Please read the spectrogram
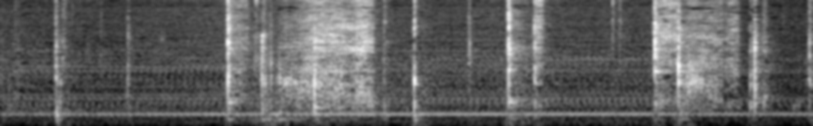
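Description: A spoon stirring thick, creamy steel-cut oat porridge in a slow-cooker crock, in several short, irregular scraping strokes. A faint steady hum runs underneath.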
